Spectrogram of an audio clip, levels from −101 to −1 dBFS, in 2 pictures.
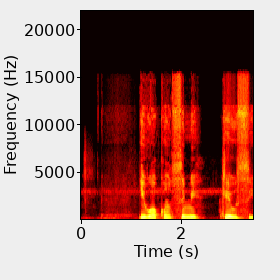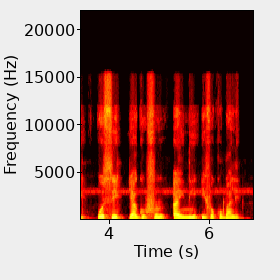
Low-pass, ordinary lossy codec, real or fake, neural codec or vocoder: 14.4 kHz; Opus, 24 kbps; real; none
